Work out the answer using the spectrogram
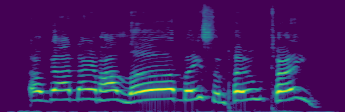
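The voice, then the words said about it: Put-on southern redneck accent. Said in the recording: “talking with a southern accent ... they talk with a redneck hillbilly accent”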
